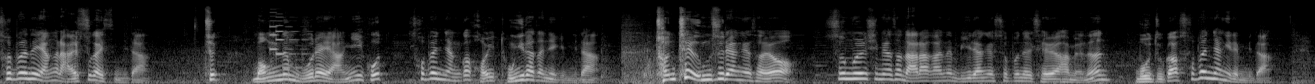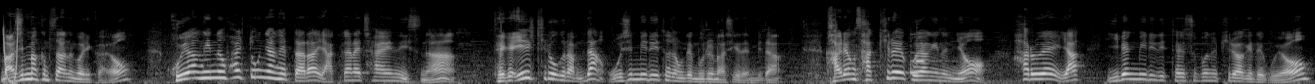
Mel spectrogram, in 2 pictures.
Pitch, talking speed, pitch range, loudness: 205 Hz, 335 characters per minute, 150-245 Hz, -22 LUFS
